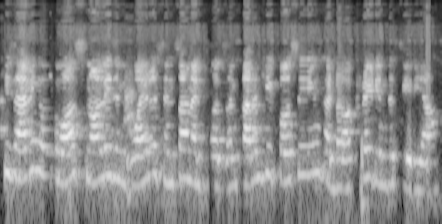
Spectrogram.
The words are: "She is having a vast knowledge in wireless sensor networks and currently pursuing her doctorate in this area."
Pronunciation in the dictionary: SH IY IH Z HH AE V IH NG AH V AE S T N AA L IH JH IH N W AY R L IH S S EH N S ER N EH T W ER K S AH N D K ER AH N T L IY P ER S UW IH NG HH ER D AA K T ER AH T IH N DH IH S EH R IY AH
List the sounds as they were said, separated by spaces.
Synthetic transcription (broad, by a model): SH IY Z HH AE V IH NG AH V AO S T N AA L IH JH IH N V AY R IH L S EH N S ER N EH T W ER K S AH N D K ER AH N T L IY P ER S UW IH NG HH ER D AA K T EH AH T IH N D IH S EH R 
